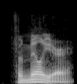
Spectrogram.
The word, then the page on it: familiar: American English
